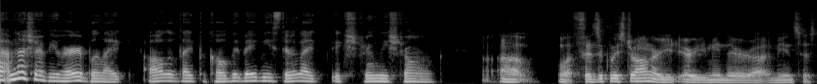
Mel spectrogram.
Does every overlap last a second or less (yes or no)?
yes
